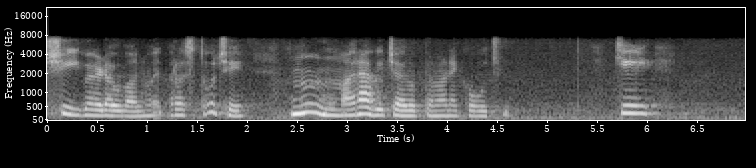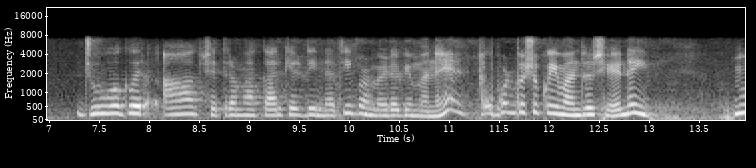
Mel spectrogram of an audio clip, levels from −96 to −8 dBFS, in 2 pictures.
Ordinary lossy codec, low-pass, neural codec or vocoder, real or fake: Opus, 24 kbps; 7.2 kHz; codec, 16 kHz, 0.8 kbps, ZipCodec; fake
